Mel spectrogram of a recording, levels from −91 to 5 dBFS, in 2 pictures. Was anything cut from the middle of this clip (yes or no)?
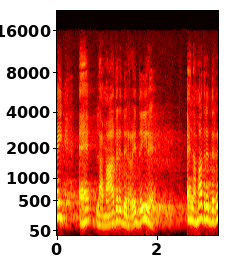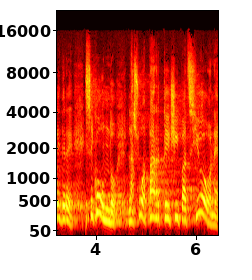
yes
